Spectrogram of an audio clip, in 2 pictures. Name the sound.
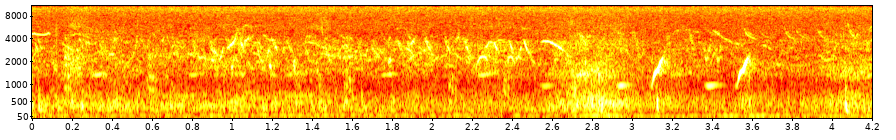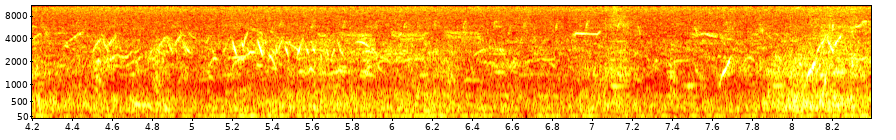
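gorgeous bushshrike calls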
